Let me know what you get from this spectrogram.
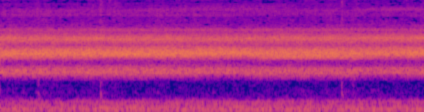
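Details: Steady frog chorus during rain: thousands of frogs singing as one dense layered trill, high and unchanging, with a rumbling bed of falling rain and a few light drip sounds.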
